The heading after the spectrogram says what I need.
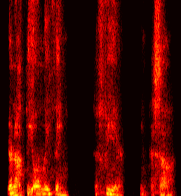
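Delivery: low, breathy, near-whispered stage whisper. Recounting what a character said while drawing you closer: low stage whisper. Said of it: "like stage whispering almost".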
